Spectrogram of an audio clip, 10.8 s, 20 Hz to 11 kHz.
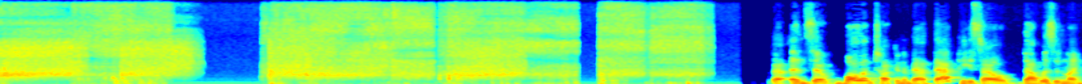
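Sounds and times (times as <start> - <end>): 
Madagascar hissing cockroach distress hissing: 0.0 - 2.0, 2.6 - 7.2
speech: 7.7 - 10.8.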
